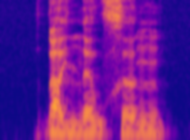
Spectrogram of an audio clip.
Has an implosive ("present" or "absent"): present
